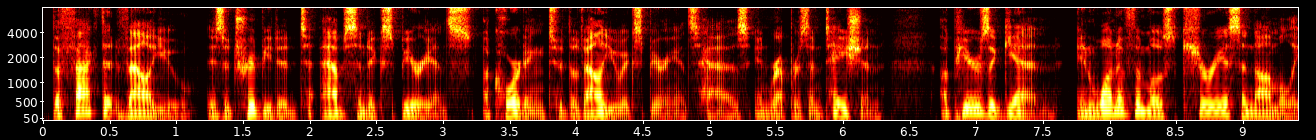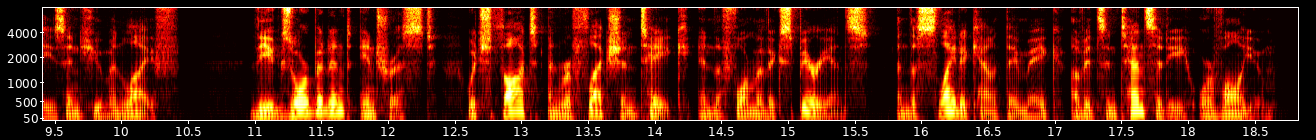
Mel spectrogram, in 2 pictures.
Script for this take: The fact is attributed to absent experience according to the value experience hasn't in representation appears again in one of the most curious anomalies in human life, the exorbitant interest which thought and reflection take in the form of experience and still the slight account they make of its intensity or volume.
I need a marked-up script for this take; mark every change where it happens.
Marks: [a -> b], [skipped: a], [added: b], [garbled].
The fact [added: that value] is attributed to absent experience according to the value experience [hasn't -> has] in representation appears again in one of the most curious anomalies in human life, the exorbitant interest which thought and reflection take in the form of experience and [skipped: still] the slight account they make of its intensity or volume.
